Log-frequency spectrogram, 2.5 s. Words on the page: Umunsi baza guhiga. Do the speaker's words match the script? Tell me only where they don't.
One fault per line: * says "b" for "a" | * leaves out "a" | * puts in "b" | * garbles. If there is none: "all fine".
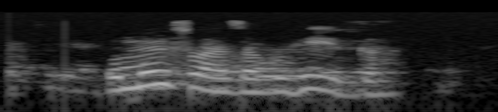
all fine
